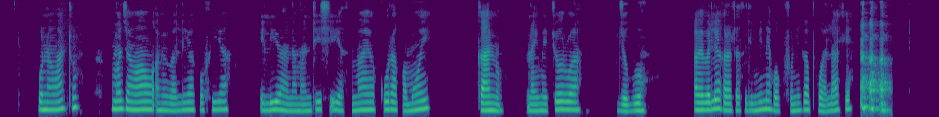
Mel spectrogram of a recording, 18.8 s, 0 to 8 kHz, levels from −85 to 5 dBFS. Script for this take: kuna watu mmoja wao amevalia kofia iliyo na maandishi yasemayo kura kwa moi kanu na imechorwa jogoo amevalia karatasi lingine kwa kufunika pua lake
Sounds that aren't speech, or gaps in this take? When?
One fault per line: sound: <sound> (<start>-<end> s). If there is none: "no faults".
sound: dropout (7.0-7.0 s)
sound: laugh (17.2-17.9 s)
